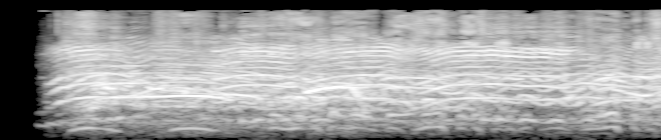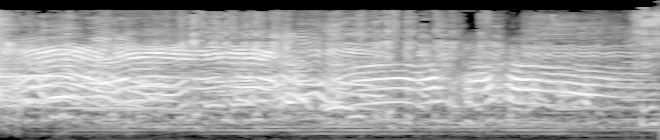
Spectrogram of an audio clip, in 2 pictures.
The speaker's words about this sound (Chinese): 今天我去公园里玩了，哇，这里有好多小宝宝在一起做游戏。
